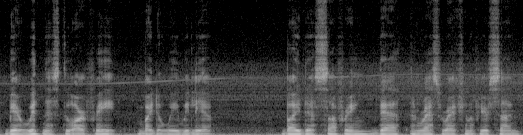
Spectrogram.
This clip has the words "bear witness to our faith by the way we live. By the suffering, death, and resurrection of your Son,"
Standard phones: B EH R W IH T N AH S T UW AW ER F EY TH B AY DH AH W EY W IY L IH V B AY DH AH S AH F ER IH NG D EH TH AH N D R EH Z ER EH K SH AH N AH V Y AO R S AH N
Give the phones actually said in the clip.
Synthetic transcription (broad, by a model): B EH R W IH T N AH S T UW AW ER F EY T B AY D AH W EY W IY L IH V B AY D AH S AH F ER IH NG D EH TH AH N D R EH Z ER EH K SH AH N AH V Y AO R S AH N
